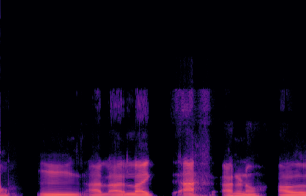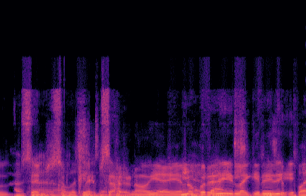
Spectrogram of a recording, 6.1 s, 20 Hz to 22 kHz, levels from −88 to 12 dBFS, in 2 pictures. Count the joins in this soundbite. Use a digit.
0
